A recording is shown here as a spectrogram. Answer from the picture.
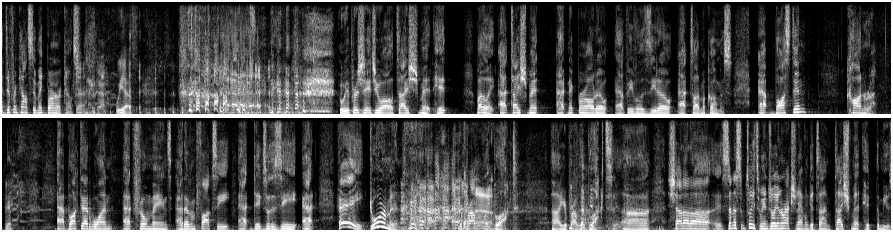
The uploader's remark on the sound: from a conference room inside of the hotel in Atlanta and opens up the floor for some questions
